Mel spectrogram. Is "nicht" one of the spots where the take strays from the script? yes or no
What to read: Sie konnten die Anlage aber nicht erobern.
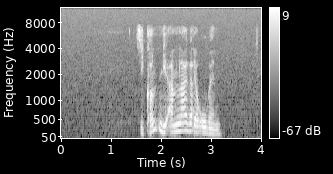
yes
